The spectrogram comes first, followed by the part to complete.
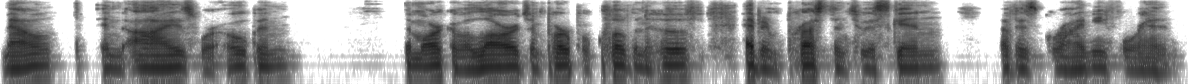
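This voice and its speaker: Very deep-voiced man reading a novel aloud. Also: fairly even intonation, a little slow, fairly bright tone, no echo, muffled recording. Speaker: audiobook reader.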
